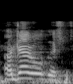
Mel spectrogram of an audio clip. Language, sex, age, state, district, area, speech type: Gujarati, female, 45-60, Gujarat, Morbi, urban, spontaneous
